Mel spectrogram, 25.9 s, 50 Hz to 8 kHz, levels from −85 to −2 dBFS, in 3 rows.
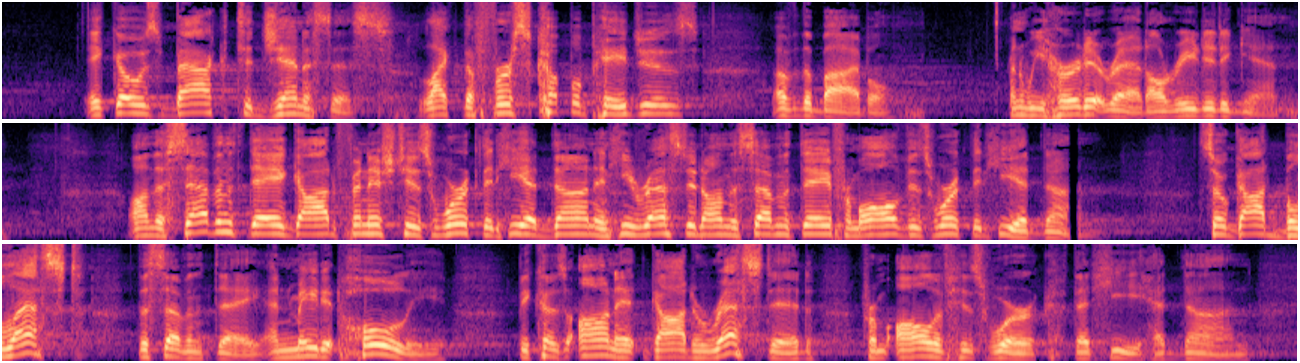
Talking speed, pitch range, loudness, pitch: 170 wpm, 130-165 Hz, -14 LUFS, 155 Hz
